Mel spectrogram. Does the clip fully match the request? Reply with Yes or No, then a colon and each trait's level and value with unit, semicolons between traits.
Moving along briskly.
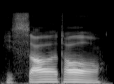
Yes: fast, 210 wpm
